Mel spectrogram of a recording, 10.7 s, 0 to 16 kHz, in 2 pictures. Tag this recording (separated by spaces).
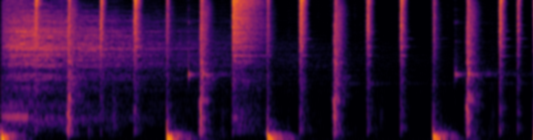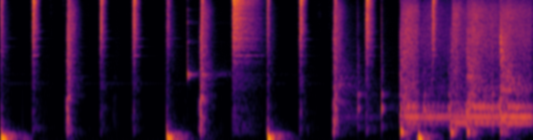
090 14 A Bmin Modern Reggae Roots Samples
